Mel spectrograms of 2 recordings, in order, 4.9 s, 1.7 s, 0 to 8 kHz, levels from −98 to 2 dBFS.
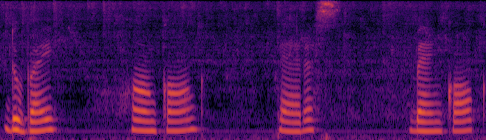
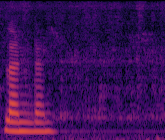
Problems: background sounds at intervals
